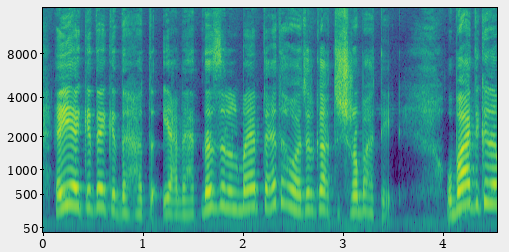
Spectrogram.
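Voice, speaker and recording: Her pace is fairly quick, with lively intonation. The woman speaks at a high pitch. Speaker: home cooking vlogger. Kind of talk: home vlog narration.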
